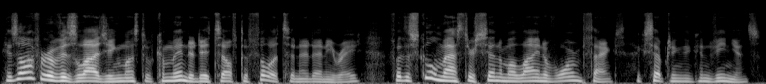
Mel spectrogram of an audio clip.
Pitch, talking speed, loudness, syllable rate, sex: 155 Hz, 210 wpm, -19 LUFS, 5.8 syllables/s, male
